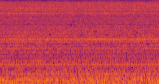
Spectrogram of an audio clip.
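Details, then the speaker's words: Ice machine not making ice, after a new control board was installed and relays enabled: steady, even roar of the compressor and water pump with no knocks or rattles, running normally. "and the compressor is definitely running so everything for the most part looks like it's probably working"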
